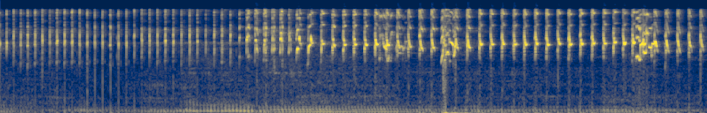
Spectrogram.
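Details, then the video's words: Galendo Ciamis male lovebird in full dobelan: a prolonged, fast, even ticking of high shrill chirps, intensifying into louder, denser stretches through the second half. "SUARA ASLI DOBELAN LOVEBIRD JANTAN"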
